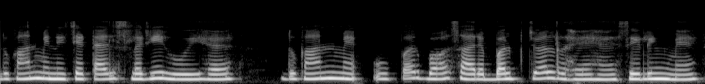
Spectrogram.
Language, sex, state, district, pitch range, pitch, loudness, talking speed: Hindi, female, Jharkhand, Garhwa, 245-260 Hz, 255 Hz, -13 LUFS, 155 wpm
